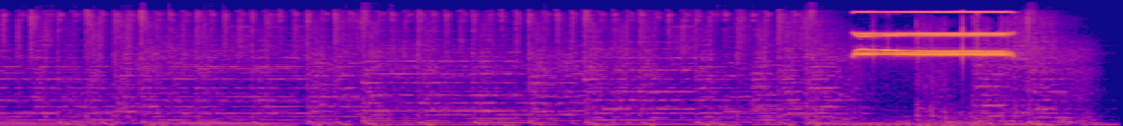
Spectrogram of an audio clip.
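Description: One long, shrill football referee's whistle blast cuts through steady background noise near the end, loud and piercing, lasting over a second.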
